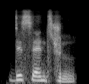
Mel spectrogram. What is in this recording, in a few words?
"disenthral", Indian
